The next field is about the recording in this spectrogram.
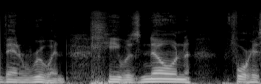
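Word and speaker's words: Van Buren: my ode to Martin Van Beern? Oh, well, you you pronounce his name wrong, Steve. And I know a couple people understand. His name is actually Martin Van Ruan.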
